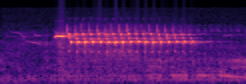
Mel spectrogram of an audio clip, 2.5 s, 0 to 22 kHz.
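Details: A male Japanese robin sings at Yanagisawa Pass, Japan, 25 April 2021, opening with a thin high note, then a fast, ringing trill of about fourteen even pulses over roughly one and a half seconds.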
